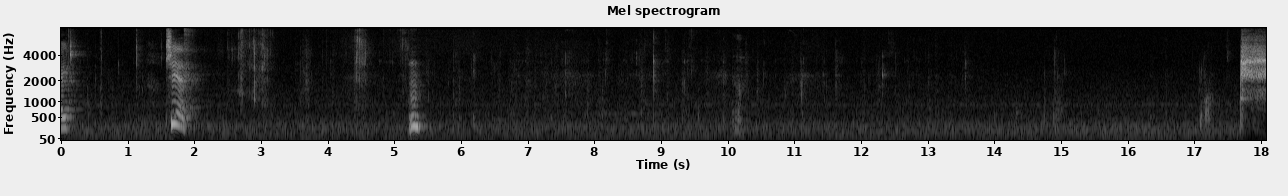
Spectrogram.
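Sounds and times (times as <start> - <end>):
wet chewing with mouth clicks: 2.5 - 15.2.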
